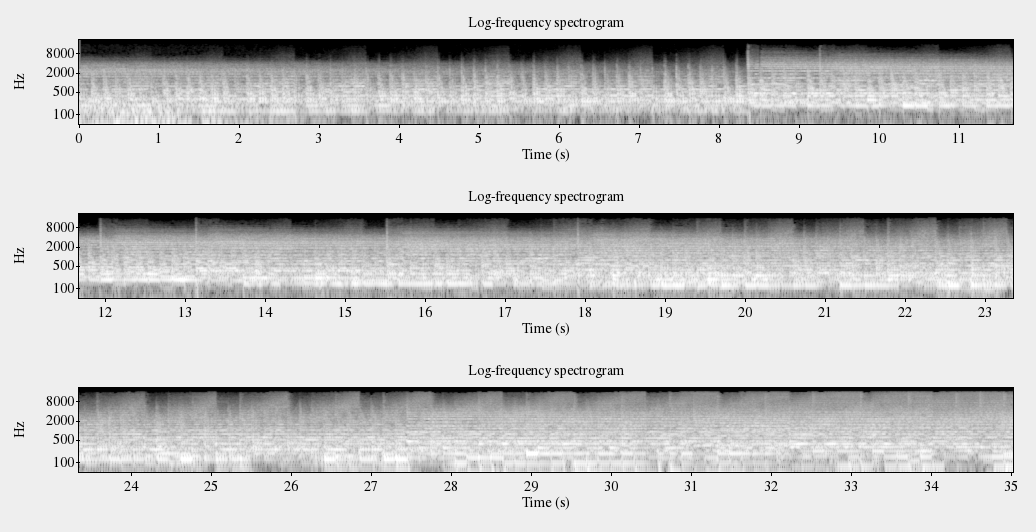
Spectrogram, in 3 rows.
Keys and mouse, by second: 1.3 ctrl+z, 1.6 ctrl+z, 1.8 right click, 2.1 ctrl+z, 3.0 ctrl+z, 4.1 ctrl+z, 4.5 ctrl+z, 4.8 ctrl+z, 5.4 ctrl+z, 7.2 right click, 11.8 ctrl+z, 12.4 ctrl+z, 12.7 ctrl+z, 13.2 ctrl+z, 14.5 ctrl+z, 14.6 ctrl+z, 14.7 right click, 15.5 ctrl+z, 16.2 ctrl+z, 19.4 ctrl+z, 20.6 ctrl+z, 20.8 ctrl+z, 21.1 ctrl+z, 21.7 ctrl+z, 22.2 ctrl+z, 22.8 ctrl+z, 23.4 right click, 23.6 ctrl+z, 24.6 ctrl+z, 30.3 ctrl+z, 30.3 right click, 30.6 ctrl+z, 31.4 ctrl+z, 31.6 ctrl+z, 31.8 ctrl+z, 32.3 ctrl+z, 33.4 ctrl+z, 33.5 ctrl+z.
